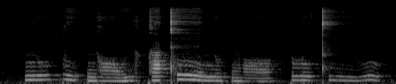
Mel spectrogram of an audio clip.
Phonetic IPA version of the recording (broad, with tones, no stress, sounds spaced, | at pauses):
n uː˧˥ p̚ l iː˧˩ k̚ ɲ ɔː˩ ʋ i˧˩ ə̯ k a˧˥ kʰ eː˥˨ n u˧˩ t̚ ŋ ɔː˩ | l u˧˩ t̪ʰ iː˧˩ ʋ u˥˨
